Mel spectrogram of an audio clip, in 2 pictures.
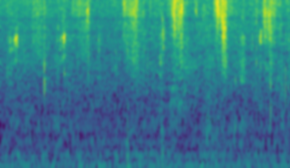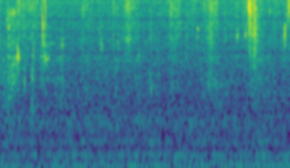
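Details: Miniature Australian Shepherd lapping peanut butter from a foot: rapid, moist tongue clicks and smacks, uneven in timing, with a constant faint low-pitched hum beneath.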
